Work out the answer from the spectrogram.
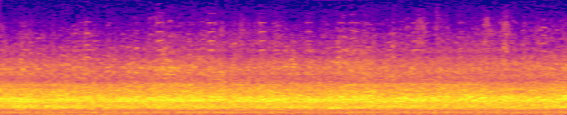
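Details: As the sun sinks behind the hills, geese stream back to Kabukuri-numa marsh calling in unison; many honking voices blend into one constant, busy clamour without any break.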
